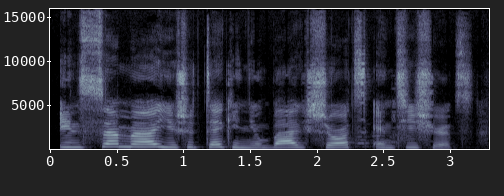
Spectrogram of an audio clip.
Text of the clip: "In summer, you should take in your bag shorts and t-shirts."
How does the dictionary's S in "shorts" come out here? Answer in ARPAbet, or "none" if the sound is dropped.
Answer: S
